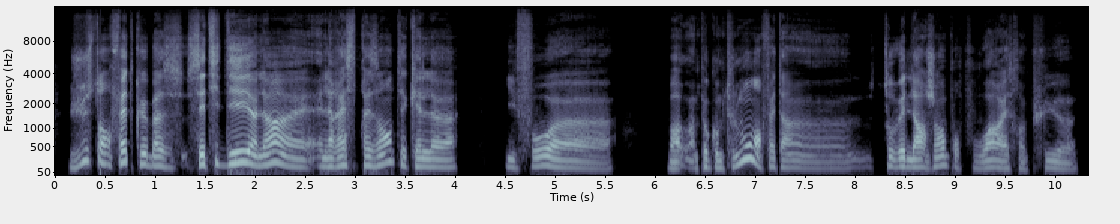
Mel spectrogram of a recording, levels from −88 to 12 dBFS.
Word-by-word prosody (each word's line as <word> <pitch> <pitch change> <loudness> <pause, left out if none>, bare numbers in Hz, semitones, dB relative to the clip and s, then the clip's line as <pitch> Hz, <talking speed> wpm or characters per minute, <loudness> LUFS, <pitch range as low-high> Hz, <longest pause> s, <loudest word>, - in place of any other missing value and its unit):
juste 220 +1 -3
en 190 - +4
fait 205 +2 +5
que, 175 - 0
bah, 150 -3 +1
ce 120 +3 -4
cette 170 +2 +5
idée-là 180 -5 +4
elle 140 - -5
elle 135 - +1
reste 150 +3 +1
présente 160 +8 -1
et - - -5
qu'elle, 135 -1 -1
heu 125 -1 -2 0.5
il 125 -2 -10
faut, 145 +5 -1
heu, 105 -5 -4 0.6
bah, 105 -1 -1
un - - -8
peu 130 - -5
comme 115 -3 -8
tout 140 - -8
le - - -5
monde 270 +4 +2
en - - +2
fait, 135 -2 -8
hein, 105 -3 -9
heu, 120 +2 -25
trouver 140 -1 -1
de 125 - -5
l'argent 135 +5 +1
pour 155 - -13
pouvoir 115 +2 -3
être 105 -1 -10
plus, 110 +3 -12
heu 95 -2 -12
130 Hz, 215 wpm, -24 LUFS, 115-155 Hz, 0.6 s, fait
